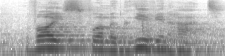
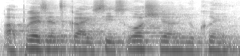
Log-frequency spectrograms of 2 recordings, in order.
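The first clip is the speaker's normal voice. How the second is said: ordinary delivery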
